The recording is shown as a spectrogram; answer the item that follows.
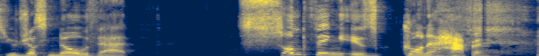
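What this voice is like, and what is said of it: Dramatic delivery. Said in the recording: “say that dramatically”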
